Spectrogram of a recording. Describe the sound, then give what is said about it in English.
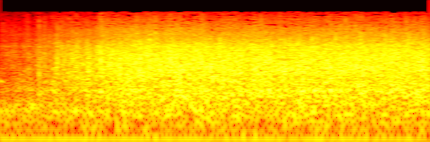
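A church audience applauds during a preacher's sermon. The clapping swells over the first second into sustained, dense applause that holds steady to the end. “He knows exactly where he's got to stop to get the applause.”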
